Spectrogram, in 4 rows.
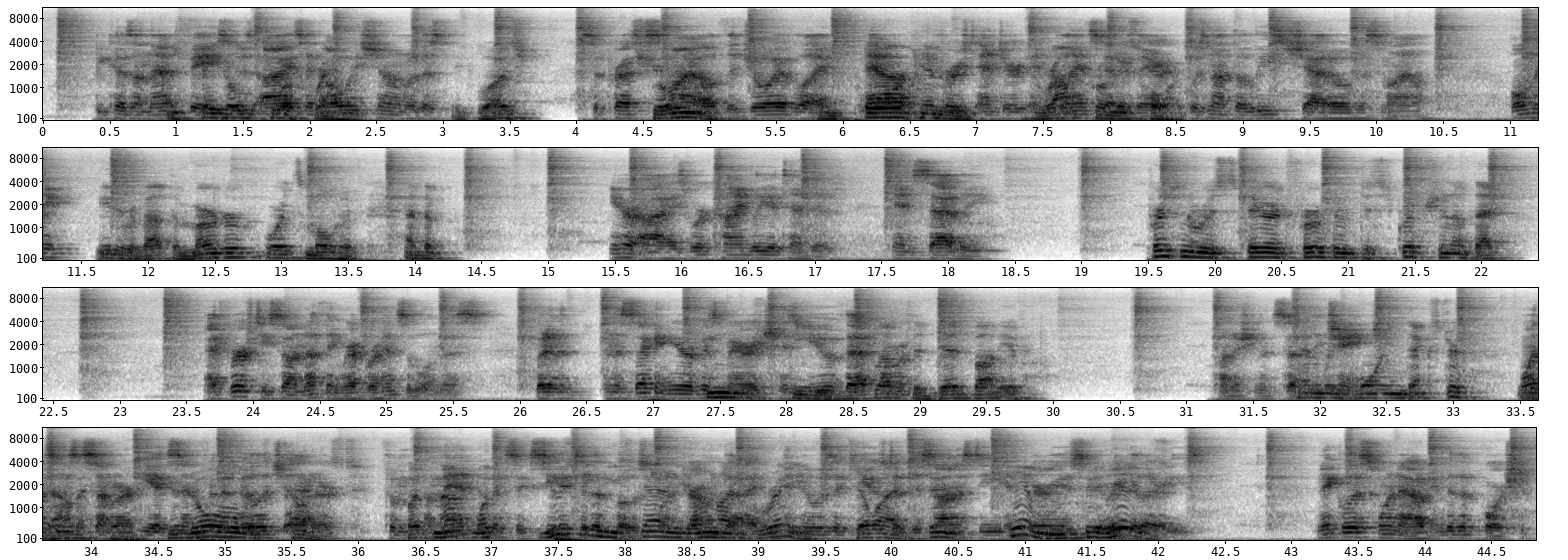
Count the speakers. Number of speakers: two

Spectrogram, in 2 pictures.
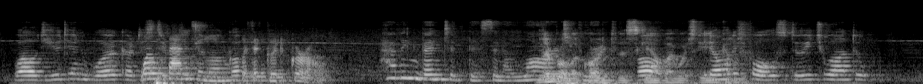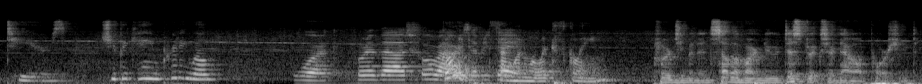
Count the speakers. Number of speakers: four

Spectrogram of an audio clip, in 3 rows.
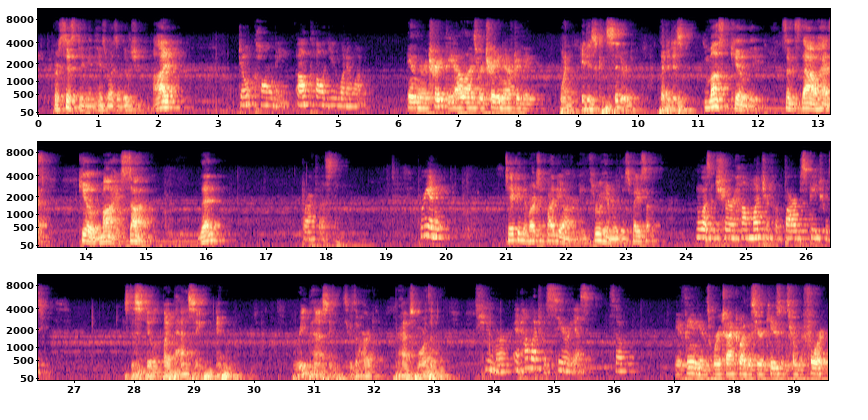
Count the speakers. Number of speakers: four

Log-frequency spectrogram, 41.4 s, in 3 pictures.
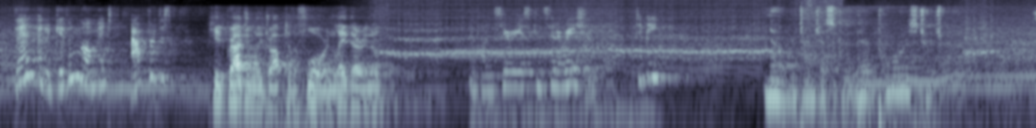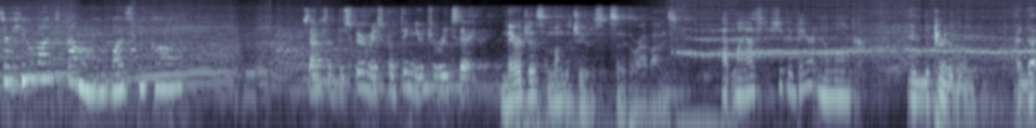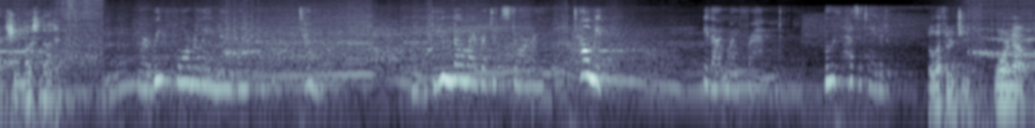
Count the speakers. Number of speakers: ten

